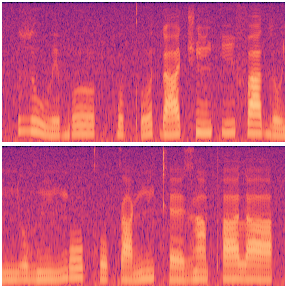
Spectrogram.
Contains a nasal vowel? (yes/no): yes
